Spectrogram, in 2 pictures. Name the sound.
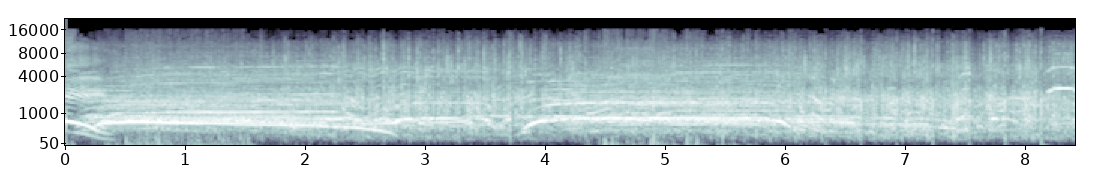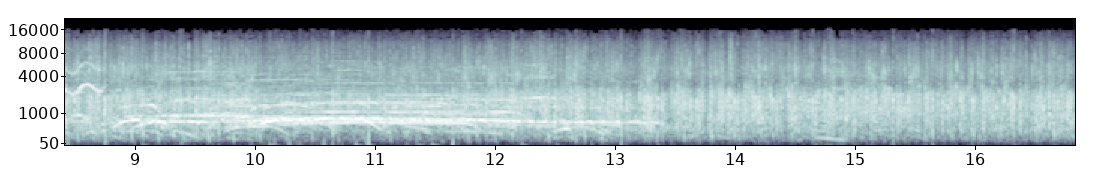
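audience cheering and applause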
